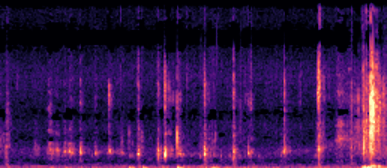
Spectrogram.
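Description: A metal blade carves and scrapes flakes off a solid, hand-sized red bar of dry soap. Quiet, bright, crisp scratches and ticks come in a rapid, uneven series of about nine short strokes. A louder, harsher scrape lands right at the end.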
